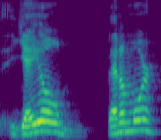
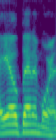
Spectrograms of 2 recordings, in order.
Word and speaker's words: Yael Benamor: It's Yale Benamor. Is that Yale Benamor? Yeah, Yael Benamor.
